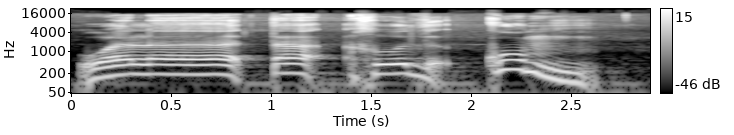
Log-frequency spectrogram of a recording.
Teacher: kum hukum bacaannya adalah ikhfa syafawi, dibaca dengan disertai dengung ke hidung.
